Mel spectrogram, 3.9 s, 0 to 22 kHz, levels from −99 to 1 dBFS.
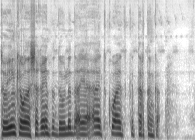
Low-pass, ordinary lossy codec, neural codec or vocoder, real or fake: none; none; vocoder, 44.1 kHz, 128 mel bands every 256 samples, BigVGAN v2; fake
